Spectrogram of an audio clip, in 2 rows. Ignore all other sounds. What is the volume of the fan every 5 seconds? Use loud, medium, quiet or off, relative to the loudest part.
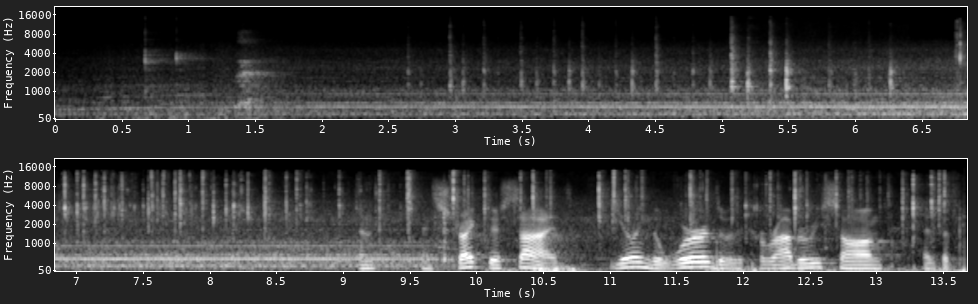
medium, loud, medium.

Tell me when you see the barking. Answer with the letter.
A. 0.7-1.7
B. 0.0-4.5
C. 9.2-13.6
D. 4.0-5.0
A.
